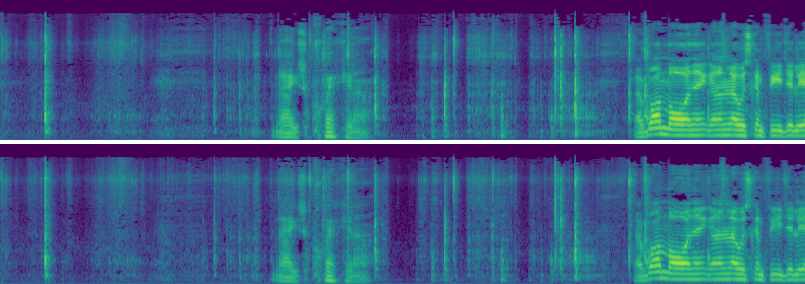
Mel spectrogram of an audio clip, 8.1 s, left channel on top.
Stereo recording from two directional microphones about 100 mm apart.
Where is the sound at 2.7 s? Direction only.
5° right (ahead or behind).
